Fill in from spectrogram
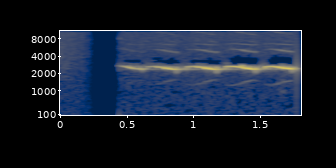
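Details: Sabiá-parda thrush from Bahia, Brazil, in its melodious Santa Fé style song: one long, steady whistled note held for over a second, slightly wavering, with a clean quiet background.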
